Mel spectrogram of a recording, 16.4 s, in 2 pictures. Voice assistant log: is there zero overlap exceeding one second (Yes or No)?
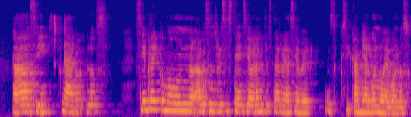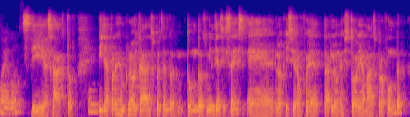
Yes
